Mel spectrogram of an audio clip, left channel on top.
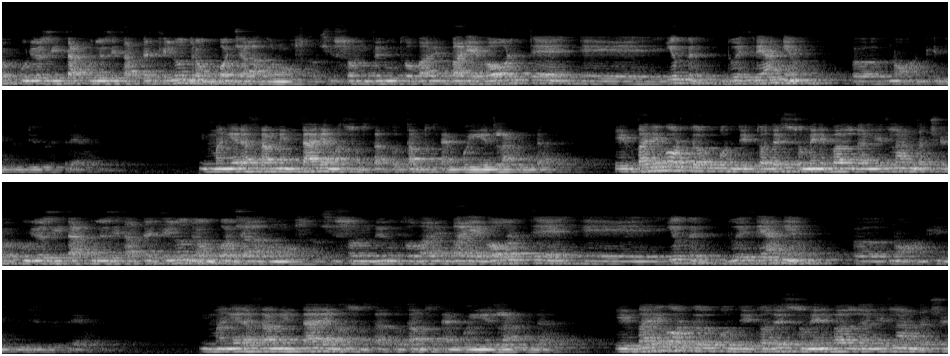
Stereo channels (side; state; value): both; normal; correlation 0.56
